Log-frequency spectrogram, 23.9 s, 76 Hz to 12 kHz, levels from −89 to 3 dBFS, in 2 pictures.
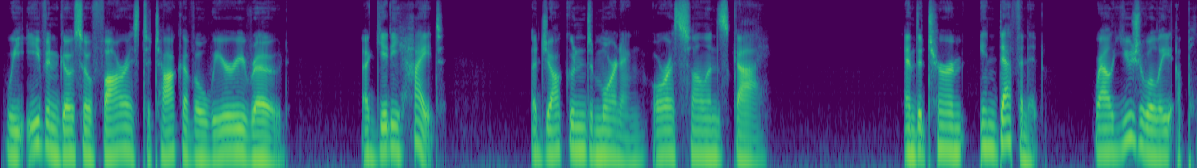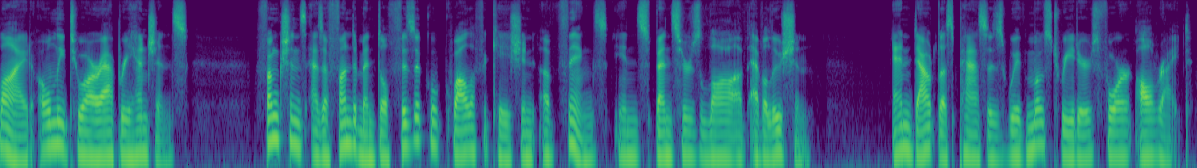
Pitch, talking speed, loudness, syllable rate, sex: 115 Hz, 140 wpm, -22 LUFS, 4.8 syllables/s, male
